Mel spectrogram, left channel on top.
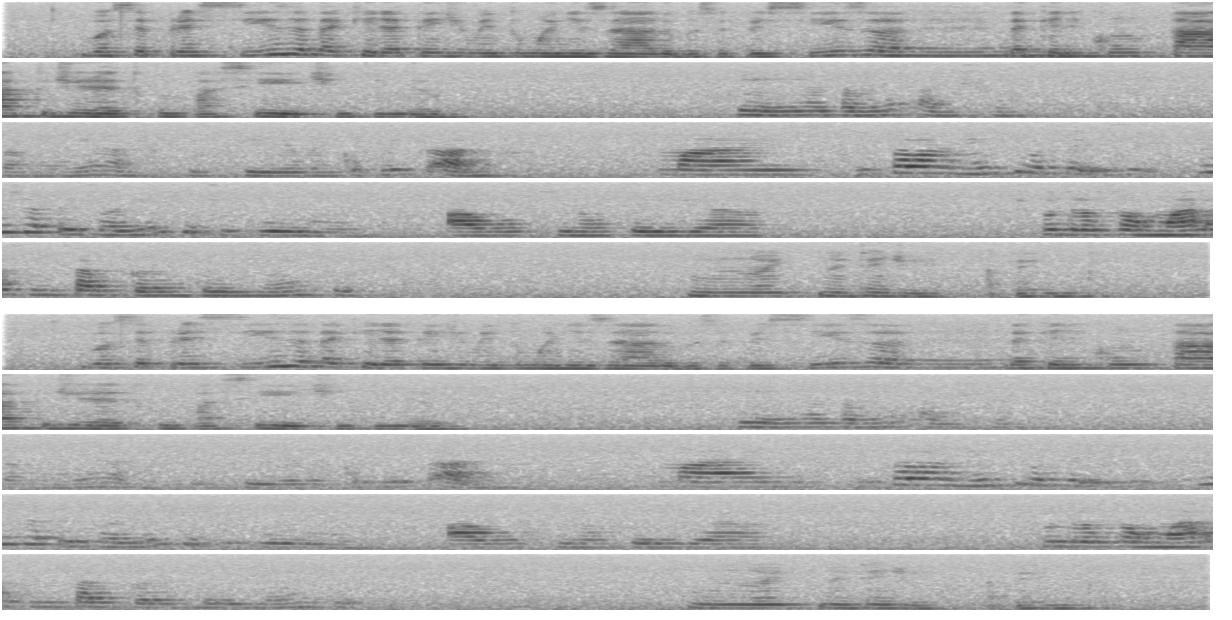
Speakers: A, on the left; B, on the left.
A: Você precisa daquele atendimento humanizado, você precisa
B: sim,
A: daquele contato direto com o paciente, entendeu?
B: sim, eu também acho. Também acho, porque é bem complicado. Mas, e falando nisso, você, você já pensou nisso? Tipo, algo que não seja. tipo, transformar assim, sabe, pela inteligência.
A: Não, en- não entendi a pergunta.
